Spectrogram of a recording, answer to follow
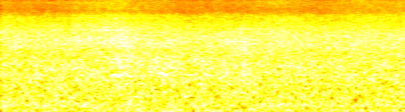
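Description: Steady, even hiss of background noise with nothing standing out.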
